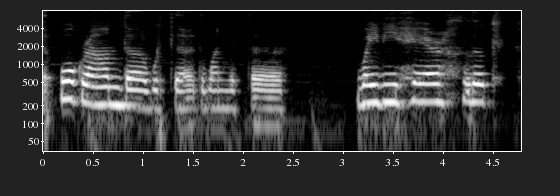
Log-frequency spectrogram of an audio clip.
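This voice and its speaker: Music in the background behind a woman's fairly slow delivery. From Germany. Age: 20s. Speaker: illustrator, art student. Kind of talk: casual voice-over commentary on a drawing video. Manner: quiet.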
